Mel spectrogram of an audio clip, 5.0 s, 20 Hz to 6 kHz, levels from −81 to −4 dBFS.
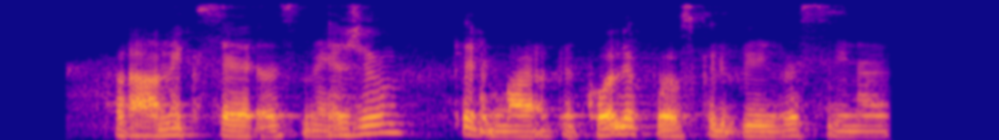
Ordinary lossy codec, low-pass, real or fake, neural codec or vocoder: none; 5.4 kHz; fake; codec, 44.1 kHz, 3.4 kbps, Pupu-Codec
